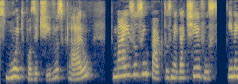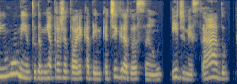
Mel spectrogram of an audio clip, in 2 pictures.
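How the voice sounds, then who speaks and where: A woman speaks at a fairly slow pace. Her fairly high voice has lively intonation. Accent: southern Brazilian. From southern Brazil, Rio Grande do Sul. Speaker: professor and researcher. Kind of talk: interview conversation.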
